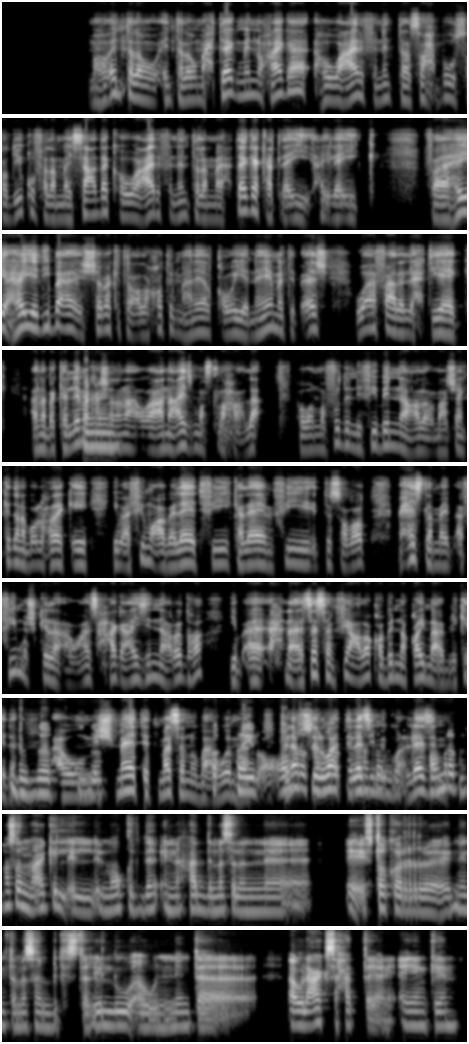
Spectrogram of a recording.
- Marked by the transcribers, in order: tapping
- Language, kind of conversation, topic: Arabic, podcast, ازاي تبني شبكة علاقات مهنية قوية؟
- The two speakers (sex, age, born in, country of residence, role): male, 20-24, Egypt, Egypt, host; male, 50-54, Egypt, Portugal, guest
